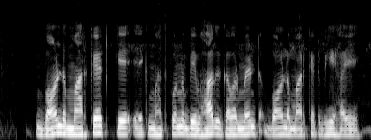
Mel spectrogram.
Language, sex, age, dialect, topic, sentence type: Magahi, male, 25-30, Central/Standard, banking, statement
